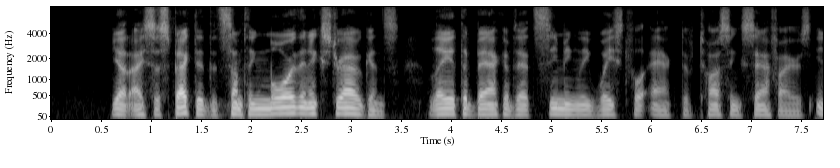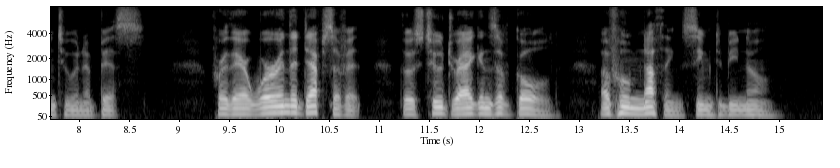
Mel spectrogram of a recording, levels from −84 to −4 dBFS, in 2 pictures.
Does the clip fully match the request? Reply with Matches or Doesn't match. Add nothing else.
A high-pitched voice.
Doesn't match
